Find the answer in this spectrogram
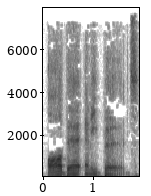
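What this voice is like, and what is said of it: Passable put-on British accent. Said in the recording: “try to speak that in a British accent ... Are there any birds, please, in a British accent? ... I thought that was okay. That was passable.”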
